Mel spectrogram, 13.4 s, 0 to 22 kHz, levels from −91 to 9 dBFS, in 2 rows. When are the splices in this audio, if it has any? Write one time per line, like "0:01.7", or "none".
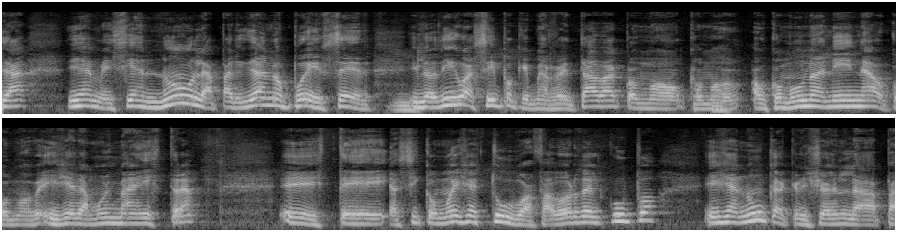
0:09.6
